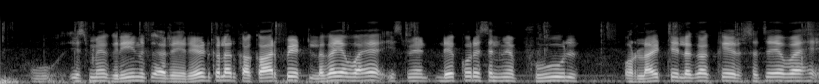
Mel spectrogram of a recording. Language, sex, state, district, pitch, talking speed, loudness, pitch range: Hindi, male, Rajasthan, Bikaner, 165 Hz, 145 wpm, -16 LUFS, 150-175 Hz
